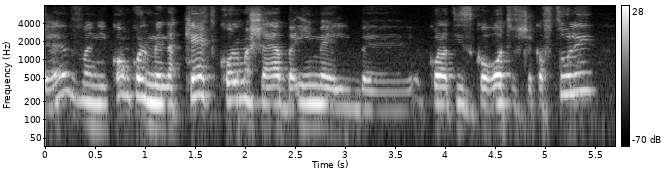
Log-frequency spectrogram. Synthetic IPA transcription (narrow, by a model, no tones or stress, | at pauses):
evaniko̞demko̞lmenakʰet̪kʰo̞lmaʃeajabaʔimejlbeko̞lat̪izɡoʁo̞t̪veʃekaft͡suli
